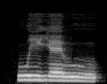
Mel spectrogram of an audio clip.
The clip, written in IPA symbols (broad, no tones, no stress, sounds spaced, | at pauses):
w i j ɛ β u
